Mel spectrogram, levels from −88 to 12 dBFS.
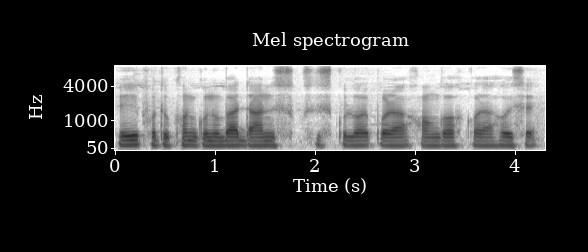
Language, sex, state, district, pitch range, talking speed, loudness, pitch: Assamese, male, Assam, Sonitpur, 115-120 Hz, 165 wpm, -18 LUFS, 115 Hz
